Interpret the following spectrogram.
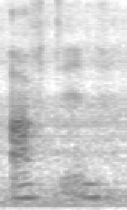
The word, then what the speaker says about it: often: Furious says, I noticed you pronounce the T in often. Yes, I do.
